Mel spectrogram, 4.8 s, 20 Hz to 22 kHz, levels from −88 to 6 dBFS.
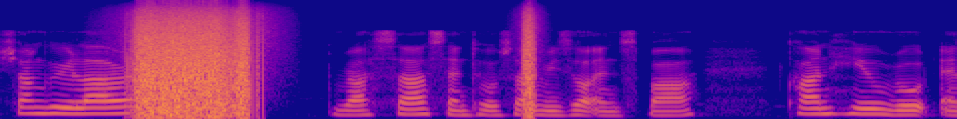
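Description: From 0.39 to 1.51 s, and again from 2.51 to 2.77 s, there's a wireless microphone noise hit. The FM radio link fades as reflections cancel, so receiver hiss surges up over the speech, heard as a swish of static, longer in the first case.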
